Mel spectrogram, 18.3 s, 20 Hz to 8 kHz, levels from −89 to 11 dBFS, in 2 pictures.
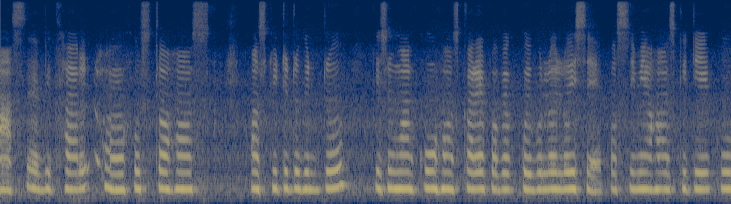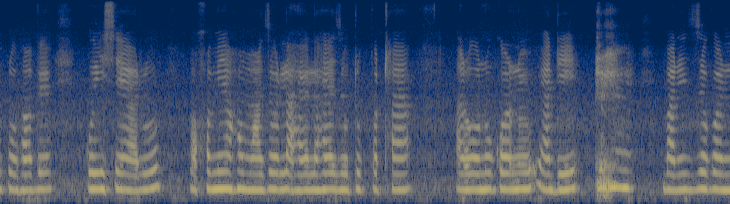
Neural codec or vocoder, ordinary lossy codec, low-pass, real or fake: none; none; none; real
